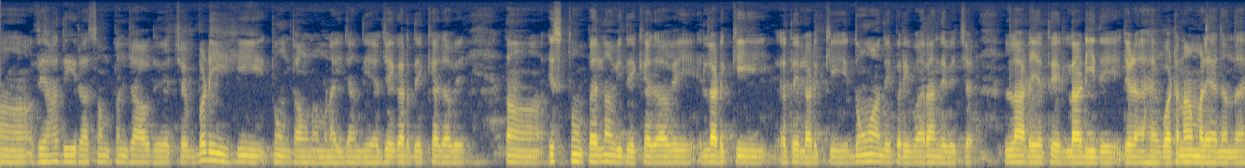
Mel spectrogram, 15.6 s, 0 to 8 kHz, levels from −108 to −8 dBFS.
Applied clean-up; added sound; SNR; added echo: none; none; none; none.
